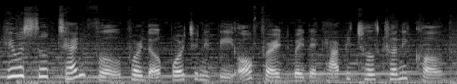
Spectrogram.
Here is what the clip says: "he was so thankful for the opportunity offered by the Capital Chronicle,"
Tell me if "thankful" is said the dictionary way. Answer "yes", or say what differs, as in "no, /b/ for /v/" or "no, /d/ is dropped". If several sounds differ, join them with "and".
no, /t/ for /θ/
